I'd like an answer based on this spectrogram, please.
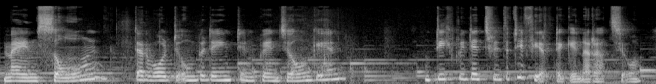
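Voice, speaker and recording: A woman speaks at a fairly slow pace with very wide pitch swings. Clear music plays in the background. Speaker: photo shop owner. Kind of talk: interview answer. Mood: warm, cheerful, content. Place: home room. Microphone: lapel.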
